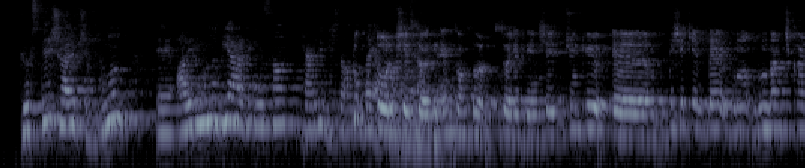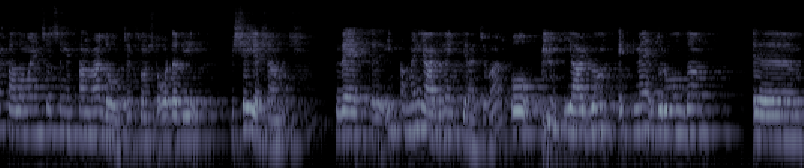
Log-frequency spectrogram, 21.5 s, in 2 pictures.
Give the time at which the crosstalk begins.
4.7 s

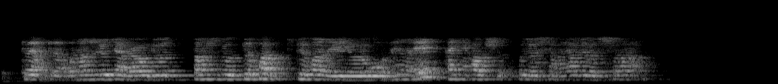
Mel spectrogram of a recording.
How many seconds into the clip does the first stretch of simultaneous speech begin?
none

